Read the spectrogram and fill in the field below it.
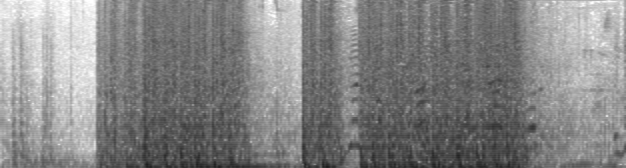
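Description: Rapid gunfire crackles loudly.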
